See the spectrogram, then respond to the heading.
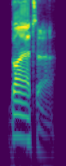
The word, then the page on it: biota: British English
